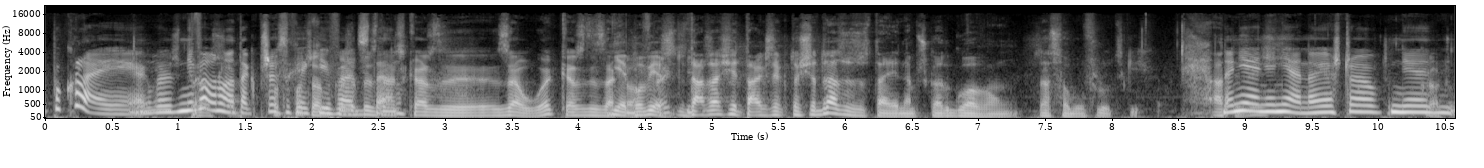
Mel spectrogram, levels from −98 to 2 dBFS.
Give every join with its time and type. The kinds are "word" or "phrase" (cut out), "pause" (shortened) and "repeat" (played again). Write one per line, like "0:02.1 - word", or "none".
0:07.3 - pause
